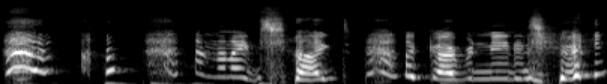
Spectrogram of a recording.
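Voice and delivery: high, loud laughing through words; crying with laughter; laughing hard. Real, not acted. Laughing fit about chugging soda.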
